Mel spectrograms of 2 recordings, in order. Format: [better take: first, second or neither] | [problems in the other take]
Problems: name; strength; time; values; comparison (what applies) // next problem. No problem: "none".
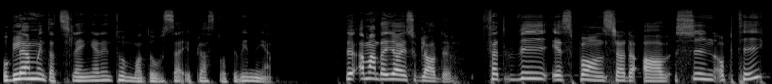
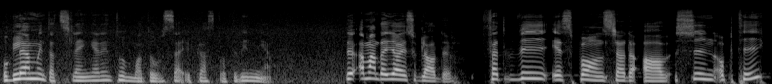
first | hiss; faint; until 3.5 s; 25 dB below the speech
